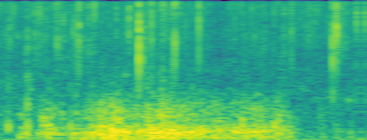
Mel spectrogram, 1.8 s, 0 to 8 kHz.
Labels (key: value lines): label: biophony, growl
recorder: SoundTrap 500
